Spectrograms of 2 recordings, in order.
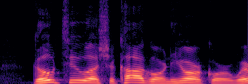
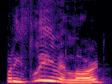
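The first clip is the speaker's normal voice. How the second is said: pleading to God; 9 semitones higher, 7 dB louder than usual. Retold or imitated.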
